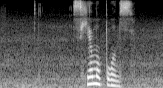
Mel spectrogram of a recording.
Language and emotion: Russian, neutral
